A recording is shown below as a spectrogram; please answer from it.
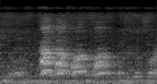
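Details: Dog barking inside a vintage shop and cafe in Brooklyn, New York, while a customer orders coffee; a few short harmonic bark bursts over a steady low hum of background music and indoor chatter.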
